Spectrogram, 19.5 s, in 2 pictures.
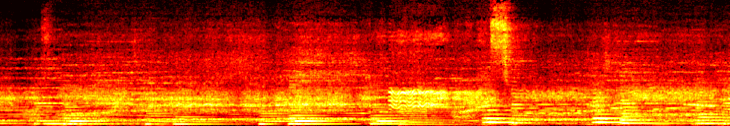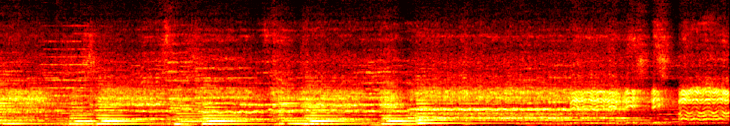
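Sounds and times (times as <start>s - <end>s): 
tenors singing: 0.0s - 19.4s.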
